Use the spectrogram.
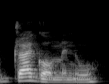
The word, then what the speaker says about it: Dragomino: butcher the pronunciation, but it doesn't have the Dom thing in it, so it doesn't say Domino, it's Gomino, so Dragomino.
